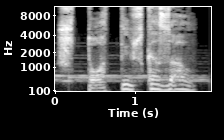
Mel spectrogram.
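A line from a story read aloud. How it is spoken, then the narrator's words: Furious hiss. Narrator (Russian): В ярости прошипел Мизраил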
